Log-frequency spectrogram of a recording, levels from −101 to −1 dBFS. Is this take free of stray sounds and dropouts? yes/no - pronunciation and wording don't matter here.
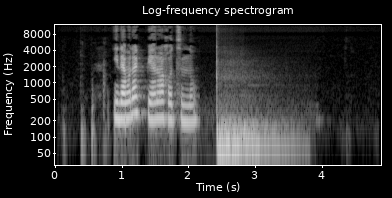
no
